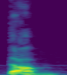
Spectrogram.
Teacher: My tongue came out, but there was never any air friction.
